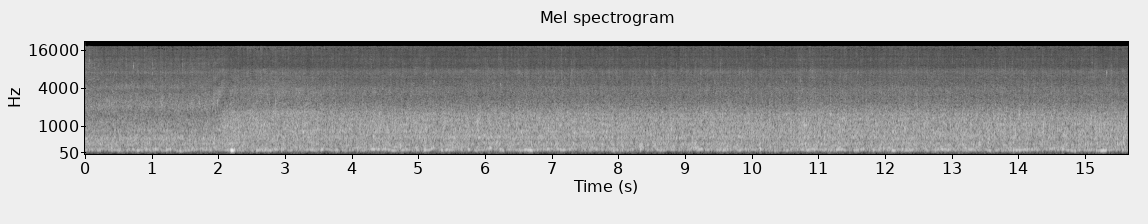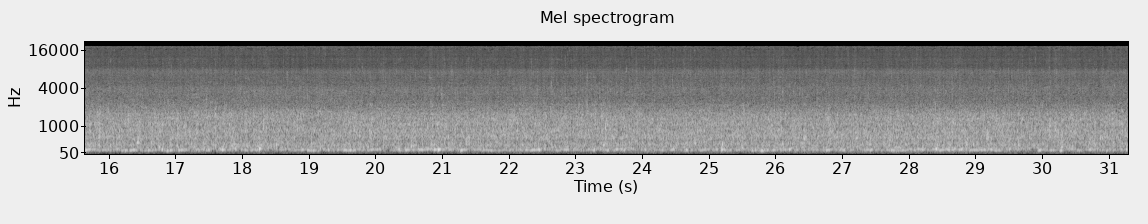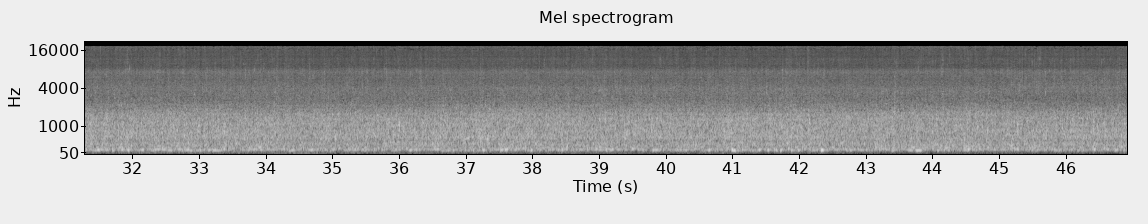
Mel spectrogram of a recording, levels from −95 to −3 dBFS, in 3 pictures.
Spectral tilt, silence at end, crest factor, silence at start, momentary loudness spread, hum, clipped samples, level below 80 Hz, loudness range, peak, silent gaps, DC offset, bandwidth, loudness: -4 dB/octave; 0 s; 18 dB; 0 s; 2 LU; none; under 0.1%; -58 dBFS; 1 LU; -6 dBFS; none; under 0.1%; 19.5 kHz; -23 LUFS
